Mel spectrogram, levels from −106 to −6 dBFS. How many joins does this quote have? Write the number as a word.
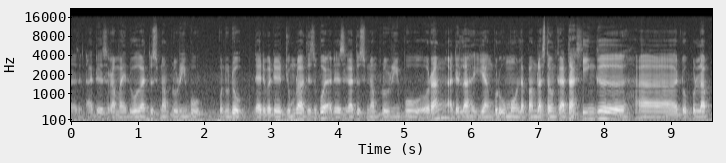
two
